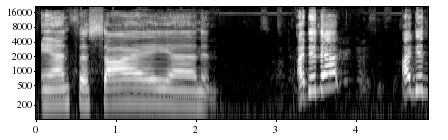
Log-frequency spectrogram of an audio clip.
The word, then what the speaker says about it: anthocyanin: It's anthocyanin.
